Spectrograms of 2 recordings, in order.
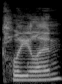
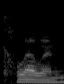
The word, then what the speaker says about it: Cleland: And today I have a special guest with me, Cleland.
